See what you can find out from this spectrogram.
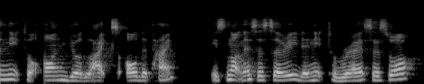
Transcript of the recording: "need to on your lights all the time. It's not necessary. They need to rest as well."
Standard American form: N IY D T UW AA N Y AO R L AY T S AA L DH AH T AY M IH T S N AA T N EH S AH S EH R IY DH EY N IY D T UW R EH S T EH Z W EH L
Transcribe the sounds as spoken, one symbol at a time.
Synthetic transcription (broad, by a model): N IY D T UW AA N Y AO L AY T S AA L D AH T AY M IH T S N AA T N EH S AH S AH R IY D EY N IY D T UW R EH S EH S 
